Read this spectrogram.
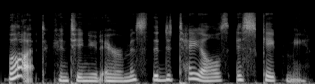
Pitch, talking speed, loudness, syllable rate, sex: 195 Hz, 135 wpm, -21 LUFS, 4.9 syllables/s, female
